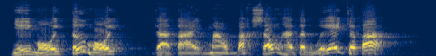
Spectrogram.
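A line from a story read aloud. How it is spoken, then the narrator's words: Angry female shout. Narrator (Vietnamese): Thiếu nữ áo xanh giận dữ quát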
